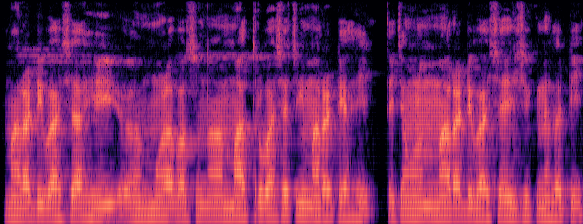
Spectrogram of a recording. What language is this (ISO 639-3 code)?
mar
